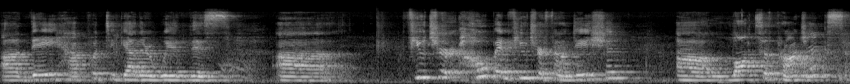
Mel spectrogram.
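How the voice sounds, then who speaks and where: Over noticeable background noise and audible room echo, a woman speaks very slowly. Her voice is fairly high, with lively intonation. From Egypt (rural Nile Delta village). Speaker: youth leadership activist. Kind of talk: conference talk. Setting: conference stage with audience.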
